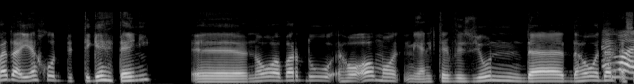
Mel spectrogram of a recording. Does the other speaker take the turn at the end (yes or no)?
yes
